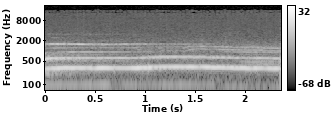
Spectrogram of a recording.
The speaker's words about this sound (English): I must have finally fallen asleep, because the next thing I knew, I was waking up to a frightening howl nearby.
